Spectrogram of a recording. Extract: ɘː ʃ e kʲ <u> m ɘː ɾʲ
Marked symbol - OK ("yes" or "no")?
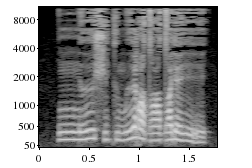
yes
